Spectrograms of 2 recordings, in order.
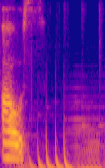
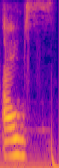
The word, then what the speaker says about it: aus: But mostly we say ich komme aus. Ich means I. Okay? Now some of you might be wondering, how do you pronounce aus? It is aus. Yeah? Aus.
